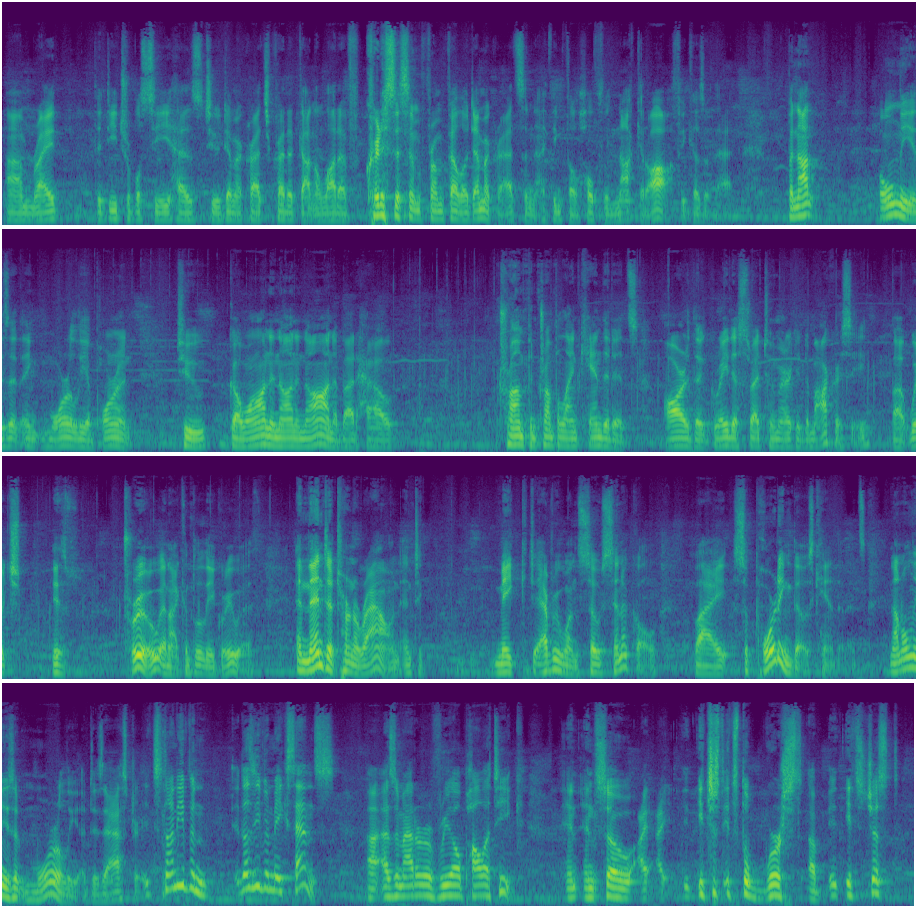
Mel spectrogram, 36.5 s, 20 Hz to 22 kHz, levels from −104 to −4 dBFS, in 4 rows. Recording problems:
murmuring crowd; faint; throughout; 25 dB below the speech

